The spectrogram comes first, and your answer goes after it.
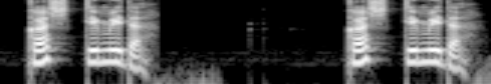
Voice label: "kvstemetv", Muscogee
